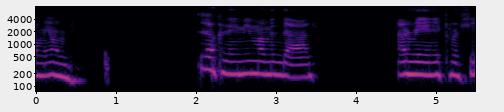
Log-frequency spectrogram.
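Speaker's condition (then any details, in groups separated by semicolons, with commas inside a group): Cerebral palsy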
